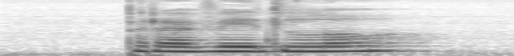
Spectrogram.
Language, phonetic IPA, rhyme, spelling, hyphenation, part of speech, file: Czech, [ˈpravɪdlo], -ɪdlo, pravidlo, pra‧vi‧d‧lo, noun, Cs-pravidlo.ogg
- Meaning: rule (regulation)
